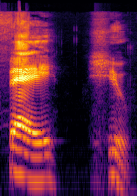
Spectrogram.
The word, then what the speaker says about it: Fehu: Now, Feiyu is actually spelled Fehu. Okay. But it's pronounced Feihu. Feiyu. Right. Fay and then Hu.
